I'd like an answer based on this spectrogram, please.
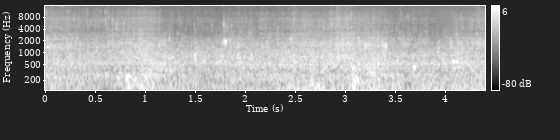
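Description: Steady rush of wind on the microphone and sea water sloshing against the boat's hull, with a heavy low rumble.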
